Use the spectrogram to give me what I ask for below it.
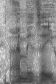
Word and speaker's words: Ahmed Zahir: Oh, how do you spell this name? – Z A H I R. Ahmed Zahir.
